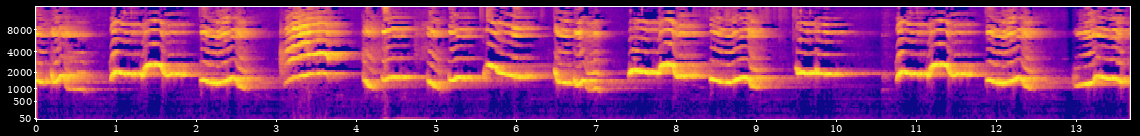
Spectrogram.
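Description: A Chinese hwamei sings a loud, rich run of varied whistled phrases, slurring up and down, repeated with barely a pause. No other sounds are heard.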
